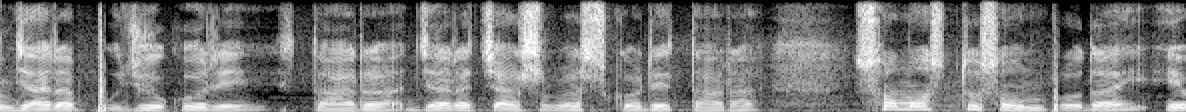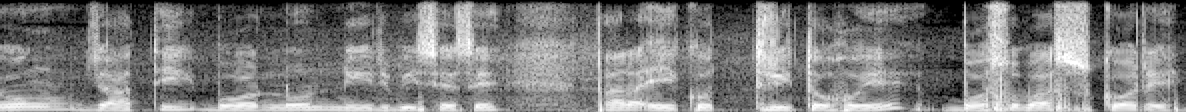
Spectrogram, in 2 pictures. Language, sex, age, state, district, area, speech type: Bengali, male, 18-30, West Bengal, North 24 Parganas, rural, spontaneous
